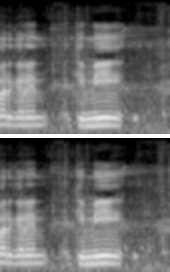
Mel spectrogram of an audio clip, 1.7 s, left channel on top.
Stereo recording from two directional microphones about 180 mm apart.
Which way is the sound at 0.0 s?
10° left (ahead or behind).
